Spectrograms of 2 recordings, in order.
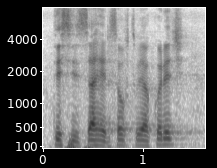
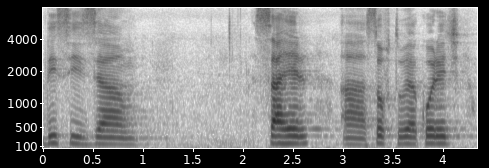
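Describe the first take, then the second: First: It is said in an unhappy, joyless way. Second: It is said in a happy, cheerful way.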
